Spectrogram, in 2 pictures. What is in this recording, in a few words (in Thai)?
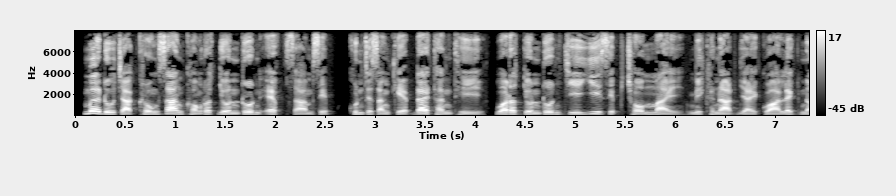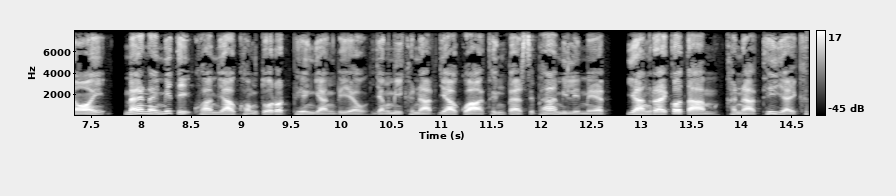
Thai automotive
